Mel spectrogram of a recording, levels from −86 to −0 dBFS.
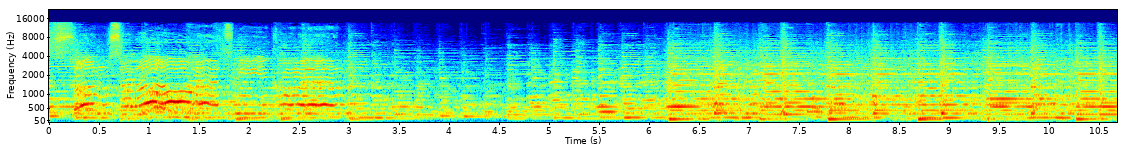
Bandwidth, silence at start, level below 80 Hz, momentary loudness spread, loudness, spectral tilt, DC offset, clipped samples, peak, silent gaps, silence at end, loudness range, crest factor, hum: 14 kHz; 0 s; -50 dBFS; 12 LU; -15 LUFS; -5 dB/octave; under 0.1%; under 0.1%; 0 dBFS; none; 0 s; 6 LU; 16 dB; none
